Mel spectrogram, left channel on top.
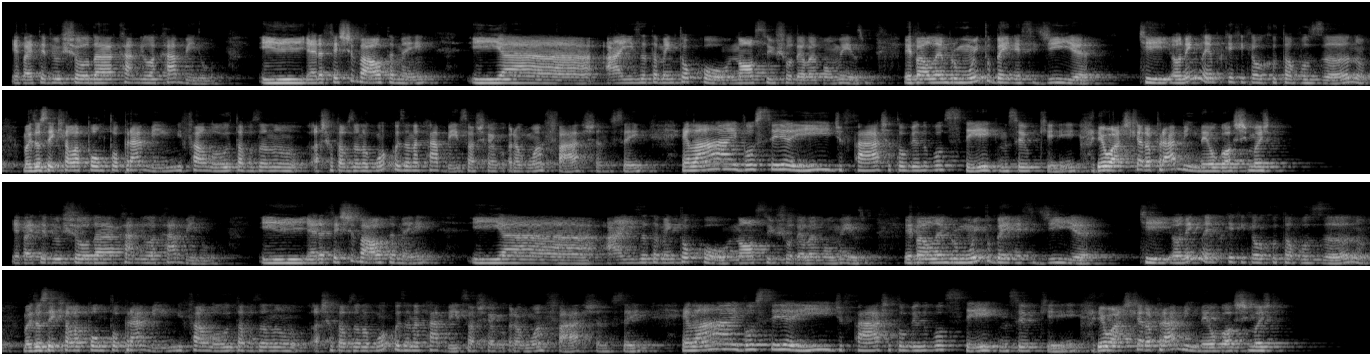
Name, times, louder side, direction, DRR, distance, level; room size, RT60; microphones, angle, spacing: voice 1, 0.1-10.9 11.4-26.3, left 3 dB, 45° left, 7 dB, 1.7 m, -25 dB
24.5 x 8.7 x 4.8 m, 0.81 s
head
